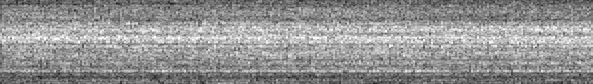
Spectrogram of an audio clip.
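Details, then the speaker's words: Toilet fill valve making a loud, steady high hiss of rushing water, with the tank filling slower than usual, caused by debris inside the fill valve. To be cleaned out, or the valve replaced if that fails. "your toilet's making a hissing noise and filling slower than usual well that's debris inside this fill valve"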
